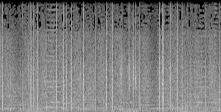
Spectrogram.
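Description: Aerial fireworks shells and crackling stars going off in rapid succession, dozens of sharp reports close together, over music with a held low bass playing with the display.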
